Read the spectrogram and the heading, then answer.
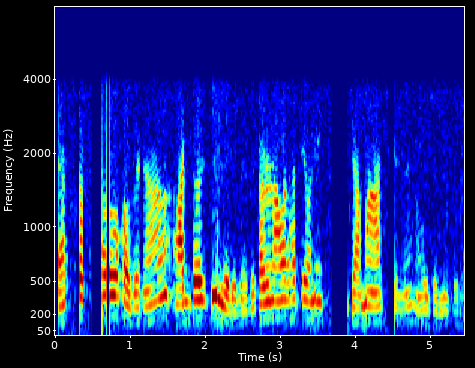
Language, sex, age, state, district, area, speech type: Bengali, male, 45-60, West Bengal, South 24 Parganas, rural, conversation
